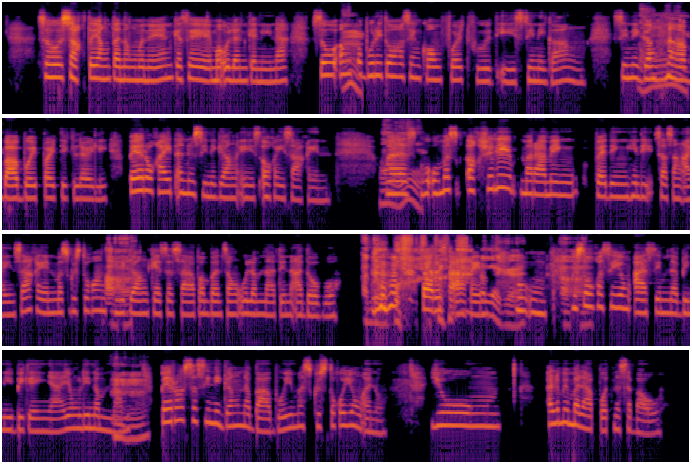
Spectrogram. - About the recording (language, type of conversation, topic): Filipino, podcast, Ano ang paborito mong pagkaing pampagaan ng loob, at bakit?
- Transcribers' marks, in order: laughing while speaking: "na"; tapping; laughing while speaking: "Adobo"; chuckle; tongue click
